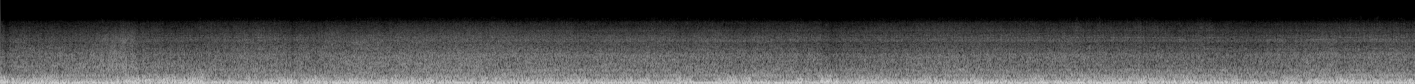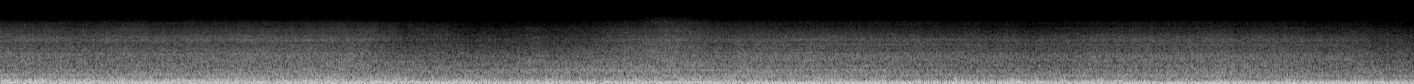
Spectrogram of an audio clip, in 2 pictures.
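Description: Steady road noise from a moving vehicle, with wind rumbling on the microphone.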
